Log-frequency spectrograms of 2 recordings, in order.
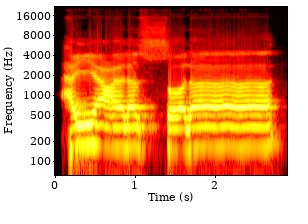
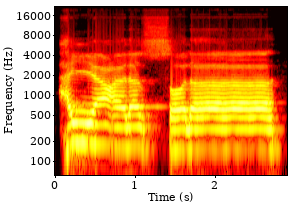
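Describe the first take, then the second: The two takes are said the same way.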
